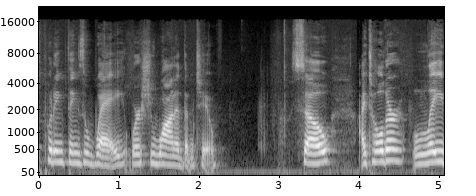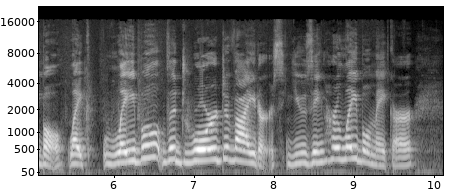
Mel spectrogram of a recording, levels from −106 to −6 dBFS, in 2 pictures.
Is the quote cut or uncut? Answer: uncut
